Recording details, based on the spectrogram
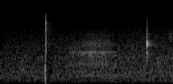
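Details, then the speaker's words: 1940s De La Rue Onoto The Pen 6234 plunger-filler fountain pen, fully restored: two crisp little pops as the plunger handle is pulled out, indicating a good vacuum seal. "so as we said a plunger filler we pull out the plunger handle if you can actually hear it there's that you can hear a slight popping noise there which indicates to me"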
